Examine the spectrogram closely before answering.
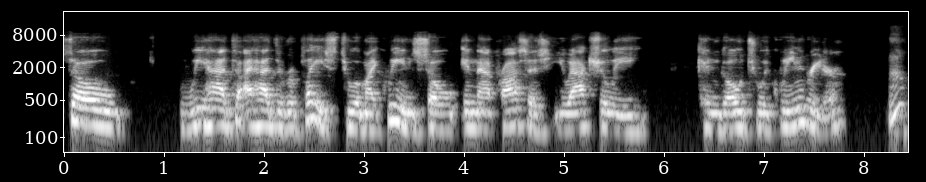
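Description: This man has an unremarkable speaking voice with a fairly high pitch and ordinary pitch variation. He talks at a moderate pace. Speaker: chef and beekeeper. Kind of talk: casual interview. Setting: video call.

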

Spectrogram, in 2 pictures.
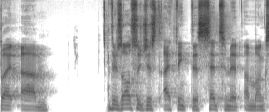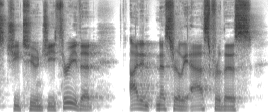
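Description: An ordinary speaking voice from a man, fairly low in pitch with ordinary pitch variation and very even loudness, on a very clean recording with a silent background. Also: moderate pace. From upstate New York. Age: 30s. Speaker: investment firm founder. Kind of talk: interview.

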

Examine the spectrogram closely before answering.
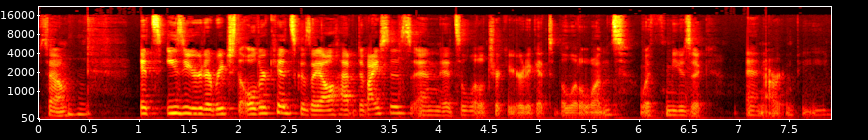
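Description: A woman with an American accent and an ordinary speaking voice, fairly low in pitch, with ordinary pitch variation, big swings in loudness and a fairly quick pace. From Iowa, US Midwest. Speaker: music teacher. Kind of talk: casual chat. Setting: video call.

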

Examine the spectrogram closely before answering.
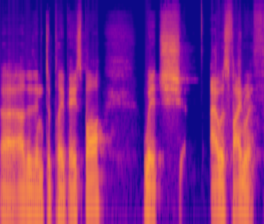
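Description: A man with an unremarkable speaking voice, fairly low in pitch, with an American accent and a moderate pace. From Northern Virginia, US. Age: 30s. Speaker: flexibility coach. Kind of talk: casual interview. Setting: remote call.

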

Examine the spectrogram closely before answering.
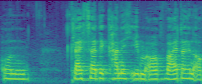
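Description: A woman with a fairly low pitch talks at a moderate pace, her intonation monotone and flat. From Hunsrück, Rhineland-Palatinate. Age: 20s. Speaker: lung transplant patient and student. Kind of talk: interview. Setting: studio.

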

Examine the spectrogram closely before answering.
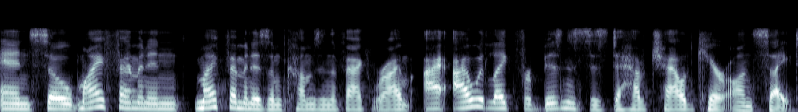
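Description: With a plain, everyday voice, a woman speaks at a fairly quick pace and a fairly low pitch, showing ordinary pitch variation. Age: 40s. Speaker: voiceover artist and stand-up comic. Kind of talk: interview.

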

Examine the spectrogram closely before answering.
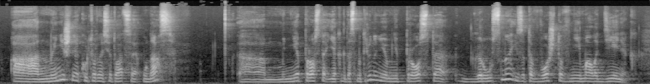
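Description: A man with a plain, everyday voice, fairly high pitch, ordinary pitch variation and a fairly slow pace. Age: 40s. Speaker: chief editor of a news outlet. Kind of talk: interview.

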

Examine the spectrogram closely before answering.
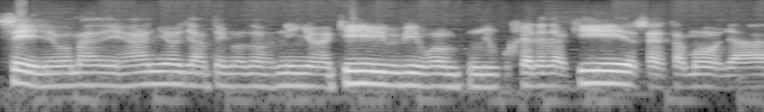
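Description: With an Argentine accent and medium pitch, a man speaks at a moderate pace in a monotone, flat intonation with hardly any pauses while music plays in the background. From Argentina, Mendoza. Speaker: rugby coach. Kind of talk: interview.

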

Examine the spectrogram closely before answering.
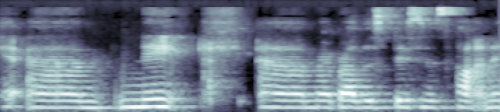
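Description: This woman has a fairly high pitch. She talks at a fairly quick pace. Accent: Australian. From South Australia, Riverland. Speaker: accommodation business owner. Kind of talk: casual interview. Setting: video call. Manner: halting.

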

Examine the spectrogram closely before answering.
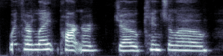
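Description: A woman with a normal speaking voice talks at a moderate pace in a fairly high pitch, her sound dry and close with no echo on a very clean recording over a silent background. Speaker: podcast host. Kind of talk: interview.

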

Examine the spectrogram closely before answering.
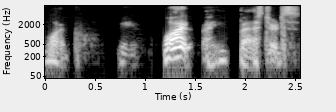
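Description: Putting on a character voice, a man speaks in a raspy, high pitch. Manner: cranky, indignant, huffing.

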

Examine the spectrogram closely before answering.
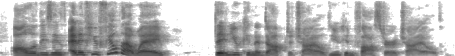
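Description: With lively intonation, a woman speaks in a voice marked by vocal fry. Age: 20s. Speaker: podcast guest. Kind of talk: casual chat.

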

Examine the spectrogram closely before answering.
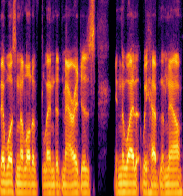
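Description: A man with an Australian accent speaks in a very deep, low pitch. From Australia, Adelaide. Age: 40s. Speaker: productivity consultant and author. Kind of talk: interview. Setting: remote call.

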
